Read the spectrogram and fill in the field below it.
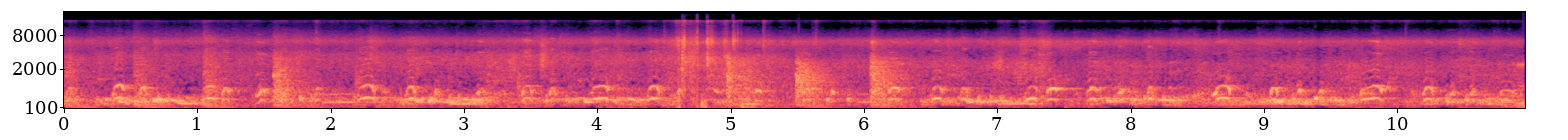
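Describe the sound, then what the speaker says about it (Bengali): Fancy Koka pigeons cooing in a loft, repeated soft rolling coos from several birds close by, overlapping in a steady rhythm with light background rustling and wing flutters. "কোকা কবুতর, খুবই ভালো ডাকে"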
